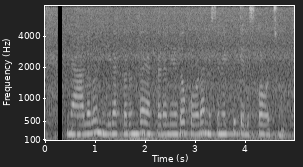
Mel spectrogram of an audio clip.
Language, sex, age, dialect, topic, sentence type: Telugu, male, 25-30, Utterandhra, agriculture, statement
